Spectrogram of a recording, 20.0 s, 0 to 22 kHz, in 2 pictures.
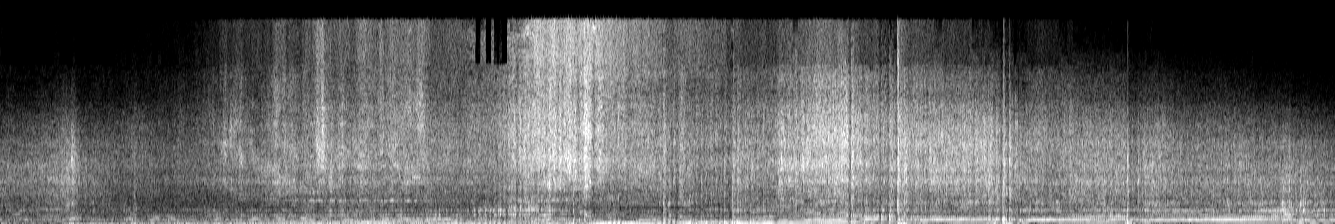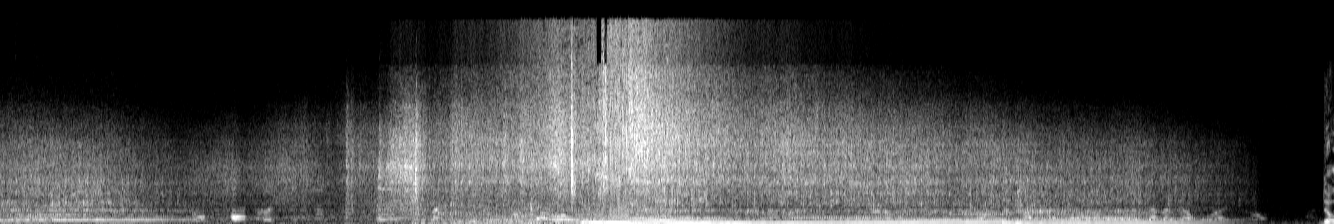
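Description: A Nova Proto NP01 Turbo race car charges up a hill climb at Vuillafans-Echevannes, its engine rising and falling through repeated upshifts with bursts of acceleration, while a commentator talks over the racket.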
